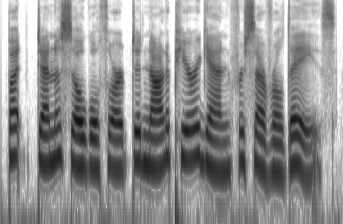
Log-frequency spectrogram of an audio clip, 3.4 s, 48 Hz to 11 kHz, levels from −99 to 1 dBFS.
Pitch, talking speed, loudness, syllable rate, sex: 200 Hz, 175 wpm, -16 LUFS, 5.5 syllables/s, female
